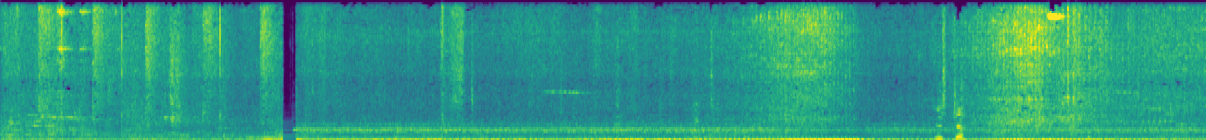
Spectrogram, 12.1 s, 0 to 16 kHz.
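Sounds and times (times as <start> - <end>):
car engine hum: 2.3 - 12.0
motorcycle passing at low revs: 6.0 - 12.0.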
